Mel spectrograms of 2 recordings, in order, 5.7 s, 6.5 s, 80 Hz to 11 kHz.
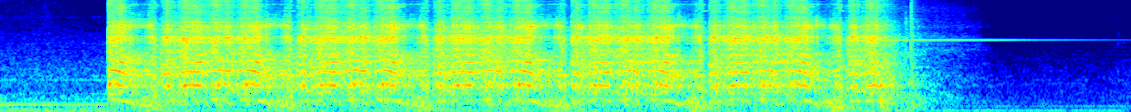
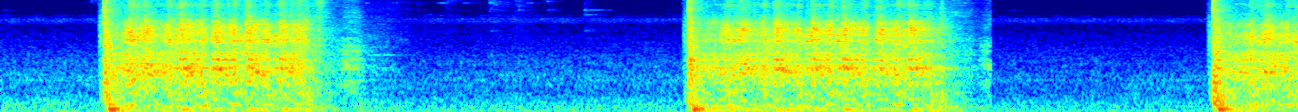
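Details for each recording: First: Freshly rebuilt VW Type 1 engine from a Karmann Ghia, cranked with the battery wired to the starter and grounded to the transmission, compression tester hooked up; steady, even four-second crank with no catch; normal cranking. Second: Freshly rebuilt VW Type 1 Karmann Ghia engine, first start attempt: three bursts of steady cranking that never catch because the coil pack feed was not hooked up; crank, no start, no spark.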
